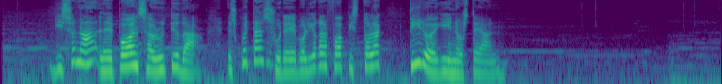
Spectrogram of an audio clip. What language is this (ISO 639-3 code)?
eus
